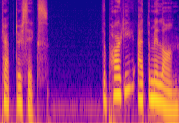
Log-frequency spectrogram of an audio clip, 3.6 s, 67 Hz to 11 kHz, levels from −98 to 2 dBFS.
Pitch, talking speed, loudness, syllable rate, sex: 170 Hz, 100 wpm, -18 LUFS, 4.2 syllables/s, female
